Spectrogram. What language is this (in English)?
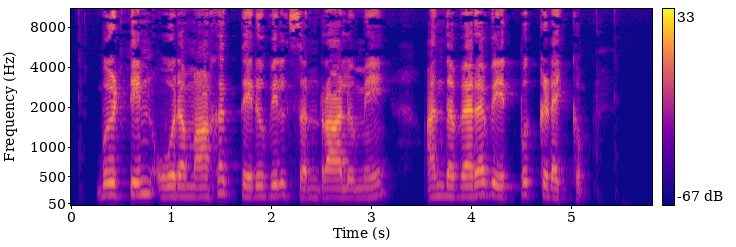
Tamil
